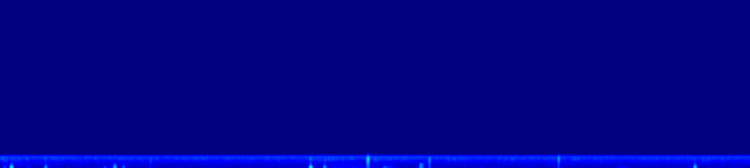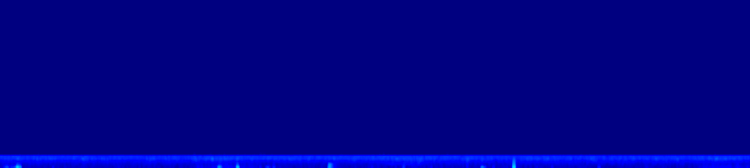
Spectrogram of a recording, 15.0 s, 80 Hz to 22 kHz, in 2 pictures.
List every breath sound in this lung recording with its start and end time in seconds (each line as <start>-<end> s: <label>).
3.06-3.96 s: inhalation
9.39-10.29 s: inhalation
